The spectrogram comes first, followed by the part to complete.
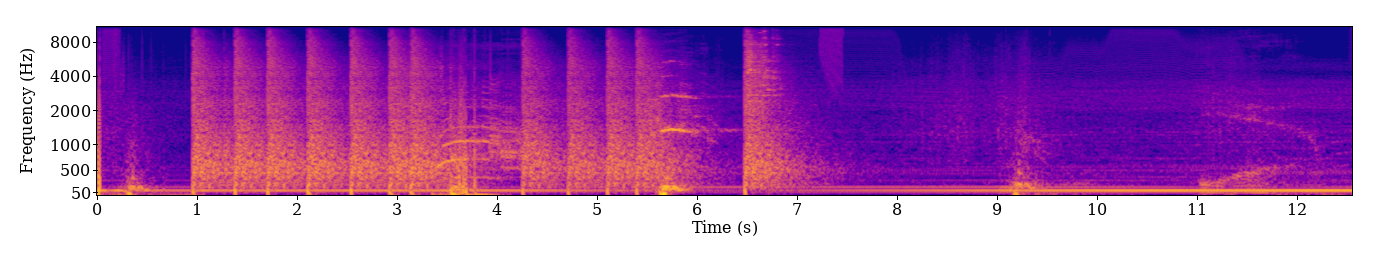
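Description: A rapid run of gunshot sound effects, about three shots a second for some five seconds, with a last, loudest shot about six and a half seconds in, over a steady low hum that carries on after the shots stop.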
